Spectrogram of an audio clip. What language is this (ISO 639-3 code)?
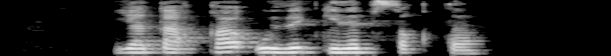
bak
